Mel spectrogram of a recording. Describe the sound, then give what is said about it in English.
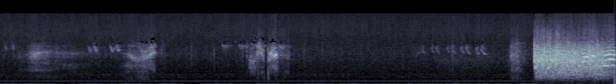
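Scattered faint bird chirps over a steady low hum, then a sudden loud burst of gunfire erupts near the end and roars on without a break. “And then fire.”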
